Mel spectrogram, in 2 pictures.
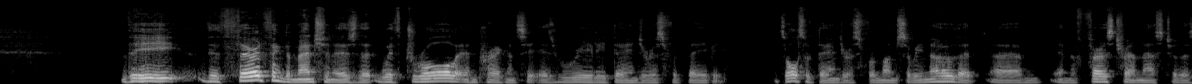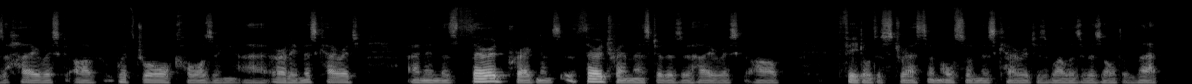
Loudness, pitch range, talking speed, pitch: -29 LUFS, 90-115 Hz, 160 wpm, 95 Hz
